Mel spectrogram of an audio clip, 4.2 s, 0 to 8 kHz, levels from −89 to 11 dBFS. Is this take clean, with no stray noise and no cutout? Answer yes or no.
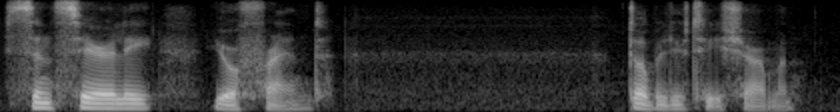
yes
